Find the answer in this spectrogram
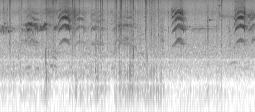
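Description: Small birds chirping: short high calls that rise and fall, repeated every second or so and coming in quick pairs near the end. A soft low rustle runs underneath between one and three seconds in.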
